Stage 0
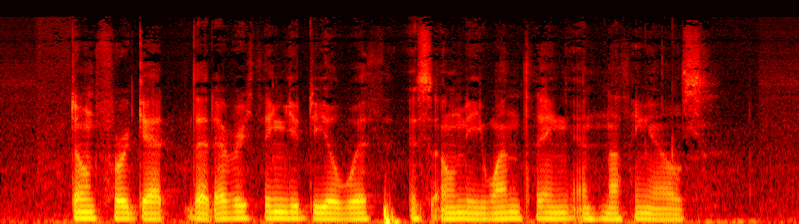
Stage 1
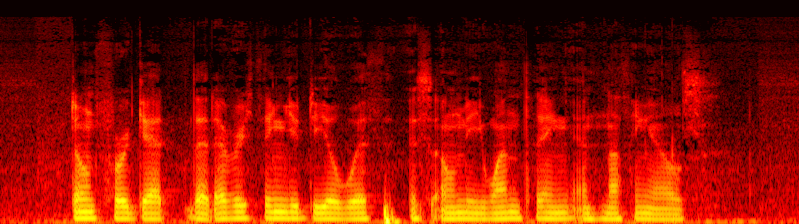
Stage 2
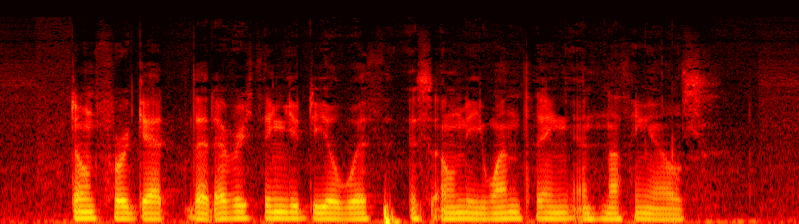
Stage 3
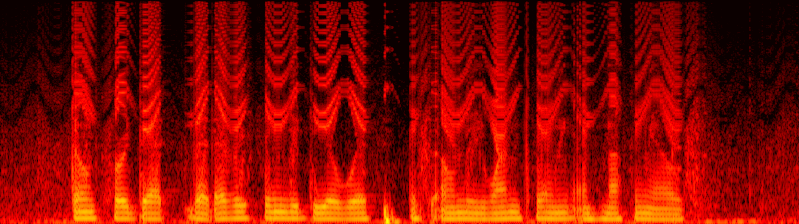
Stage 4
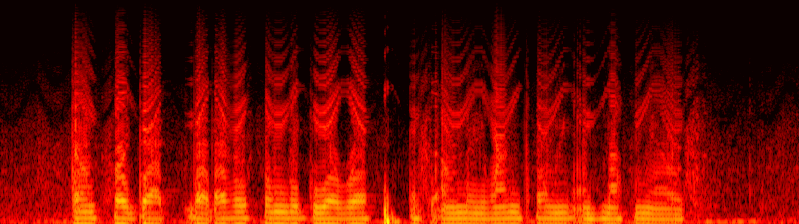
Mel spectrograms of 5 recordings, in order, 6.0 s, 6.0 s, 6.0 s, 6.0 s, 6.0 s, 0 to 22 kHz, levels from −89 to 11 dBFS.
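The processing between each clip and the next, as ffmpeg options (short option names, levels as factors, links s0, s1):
-filter_complex "[0:a]acrossover=split=4000[s0][s1];[s1]acompressor=threshold=0.002:ratio=4:attack=1:release=60[s2];[s0][s2]amix=inputs=2:normalize=0,volume=1.12"
-af "equalizer=f=4800:t=o:w=2.5:g=3,volume=0.596"
-filter_complex "[0:a]asplit=2[s0][s1];[s1]acompressor=threshold=0.0447:ratio=6,volume=1.26[s2];[s0][s2]amix=inputs=2:normalize=0,acrusher=samples=14:mix=1:aa=0.000001:lfo=1:lforange=8.4:lforate=3,volume=0.398"
-af "aemphasis=mode=reproduction:type=50fm,aeval=exprs='0.282*(cos(1*acos(clip(val(0)/0.282,-1,1)))-cos(1*PI/2))+0.0708*(cos(4*acos(clip(val(0)/0.282,-1,1)))-cos(4*PI/2))':c=same,volume=0.841"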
